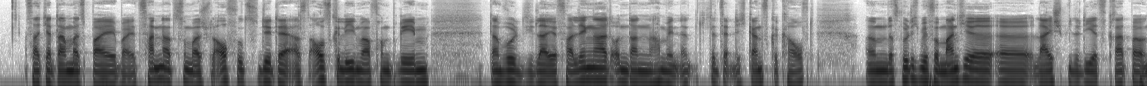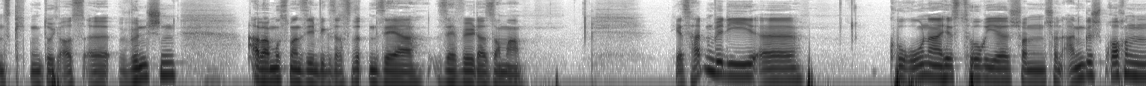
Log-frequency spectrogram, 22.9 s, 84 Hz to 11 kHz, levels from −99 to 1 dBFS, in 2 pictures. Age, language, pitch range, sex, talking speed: 30-49, German, 100-120 Hz, male, 175 wpm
